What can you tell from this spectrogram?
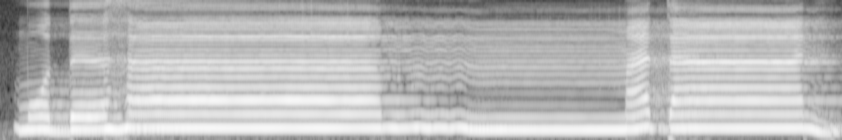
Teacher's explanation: Sebab ada huruf qalqalah yaitu dal yang sukunnya sukun asli dan ada di tengah bacaan. Cara bacanya dipantulkan dengan pantulan yang kecil. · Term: qalqalah sugra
